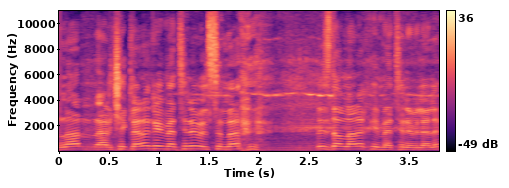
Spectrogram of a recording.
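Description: A man's speech moves along fairly quickly. Background noise is clearly noticeable. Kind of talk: street interview answer.

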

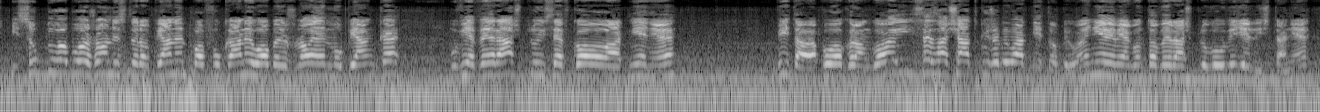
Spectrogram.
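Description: Noticeable background noise sits under speech at a moderate pace, in a dry sound with no echo. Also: man. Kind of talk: casual vlog chat. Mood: annoyed but joking. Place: car. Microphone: phone near.

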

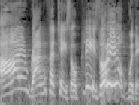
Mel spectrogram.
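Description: The speaker uses a put-on character voice with a bright, sharp tone. The pitch swings very widely.

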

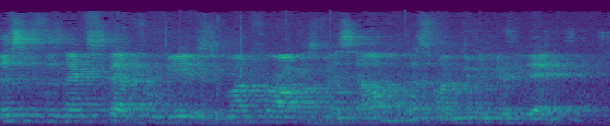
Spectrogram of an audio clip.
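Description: A high-pitched man speaks in a room with strong echo and light background noise. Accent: American. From Indiana. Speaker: political candidate, firefighter. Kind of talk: campaign speech. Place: hall.

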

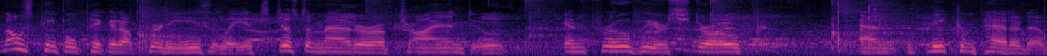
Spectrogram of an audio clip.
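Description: A woman speaks in a fairly low voice with ordinary pitch variation. The sound is dry with no echo, but noticeable background noise is present. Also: moderate pace. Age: 80s+. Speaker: pickleball player. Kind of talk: interview answer. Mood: warm, cheerful. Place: hall. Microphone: lapel.

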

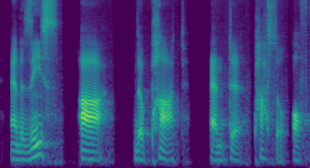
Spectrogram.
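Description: Fairly low male voice with ordinary pitch variation. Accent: Chinese. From China. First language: Chinese. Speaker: accounting firm executive. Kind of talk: interview. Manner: halting. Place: office. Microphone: lapel.

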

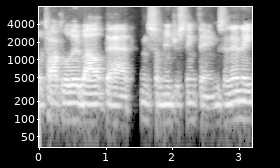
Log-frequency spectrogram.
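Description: Against a quiet background, a man's very deep, low voice holds a fairly even intonation. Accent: northern US. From Detroit, US Midwest. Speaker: author and YouTuber; YouTuber. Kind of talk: casual live stream monologue. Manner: halting, many fillers. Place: home room. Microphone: webcam.

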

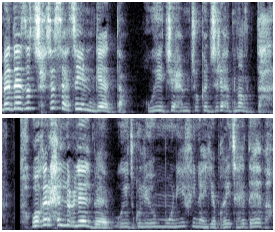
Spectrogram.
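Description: A woman speaks at a very fast pace in a high pitch. Her voice makes very wide pitch swings against a quiet background. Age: 20s. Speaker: storyteller. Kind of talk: narrated personal story. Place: home room. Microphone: phone near.

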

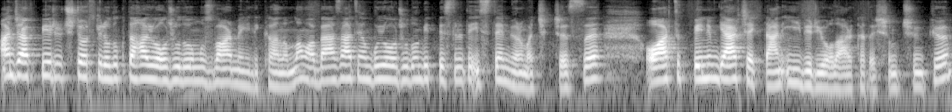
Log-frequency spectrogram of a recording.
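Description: A woman with a medium-pitched voice talks at a fairly quick pace, her intonation lively and her speech hardly broken by pauses. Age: 40s. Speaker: dietitian client; interviewee. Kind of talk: testimony. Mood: calm, positive, reflective. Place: home room.

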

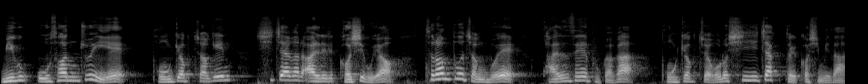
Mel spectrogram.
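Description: With very wide pitch swings, a man talks at a fairly slow pace and a fairly high pitch, his tone dark and mellow over a quiet background. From South Korea, Daegu. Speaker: stock market YouTuber, office-worker trader. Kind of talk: market commentary monologue. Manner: formal.

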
